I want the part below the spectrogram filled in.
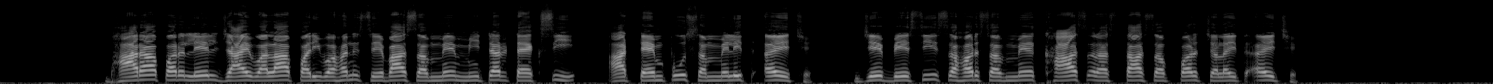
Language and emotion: Maithili, neutral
